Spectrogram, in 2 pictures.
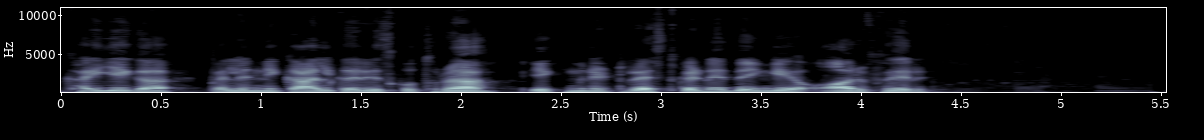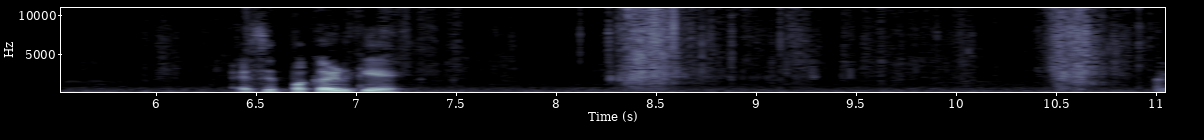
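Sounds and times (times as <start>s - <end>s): flatbread crackling crunch: 7.1s - 11.0s.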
